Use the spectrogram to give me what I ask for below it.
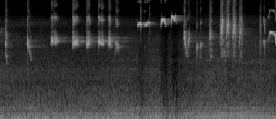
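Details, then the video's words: Master song of an olive-backed sunbird in top form, rich in fill-in phrases, used to train other birds: a run of repeated high, level chirps, then piercing thin whistles and quick chattering notes. "MASTERAN KONIN GACOR FULL ISIAN MEWAH KOMPLIT BUAT TERAPI BURUNG LAIN"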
